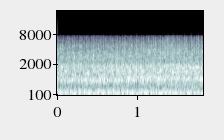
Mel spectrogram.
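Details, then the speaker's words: BMW X5 diesel, new battery, started only with a Starpilot booster while parts are still unfitted: coarse, uneven rattle over the idle from loose parts not yet bolted back on; rough idle from unfitted parts. "C'est à part le bruit de merde parce qu'il y a rien qui est remonté dessus, il tombe."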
